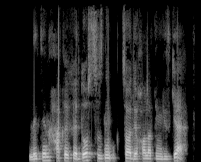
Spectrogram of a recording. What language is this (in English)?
Uzbek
